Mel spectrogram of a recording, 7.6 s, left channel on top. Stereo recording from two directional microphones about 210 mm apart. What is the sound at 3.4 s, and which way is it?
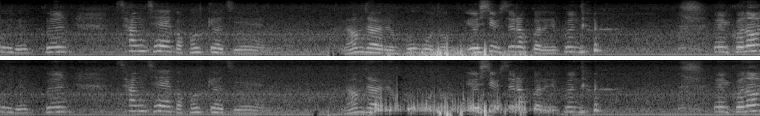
A woman's voice, 15° right (ahead or behind).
